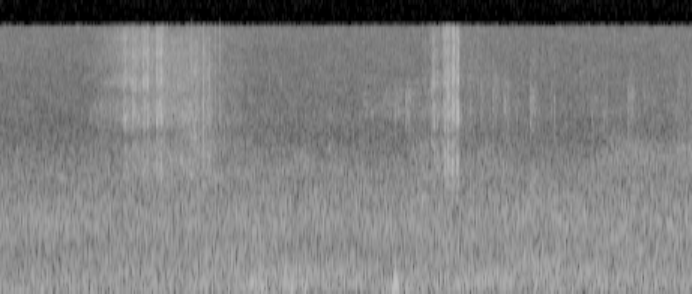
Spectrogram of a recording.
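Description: A kite whooshes and flutters close overhead.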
